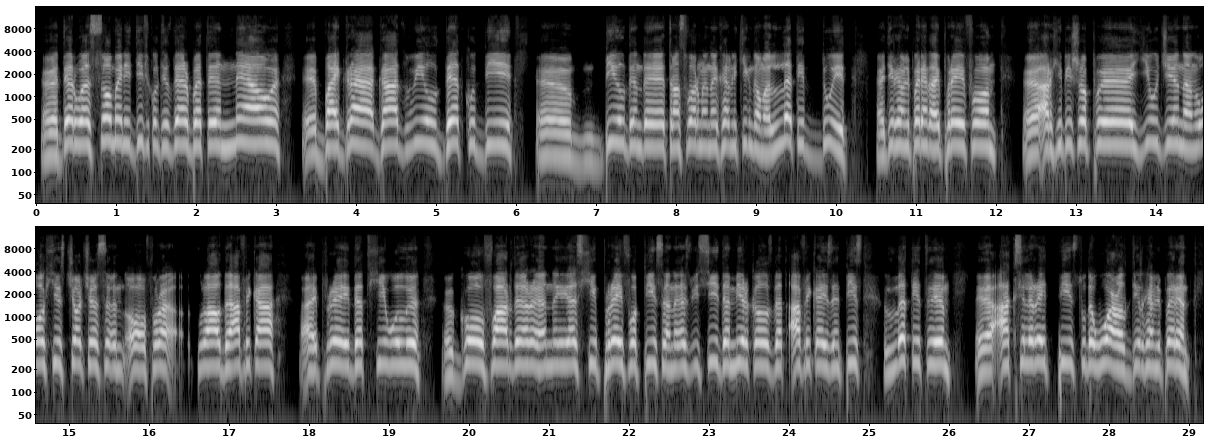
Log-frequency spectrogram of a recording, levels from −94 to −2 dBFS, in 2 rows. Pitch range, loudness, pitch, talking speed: 210-235 Hz, -24 LUFS, 225 Hz, 180 wpm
